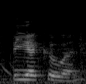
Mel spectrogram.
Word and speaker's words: Byakuya: Byakua. Alright. I need one ear. Thanks, bestie. Alright, there we go. Baya is one syllable instead of two, so Bia, but you're saying it fast.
